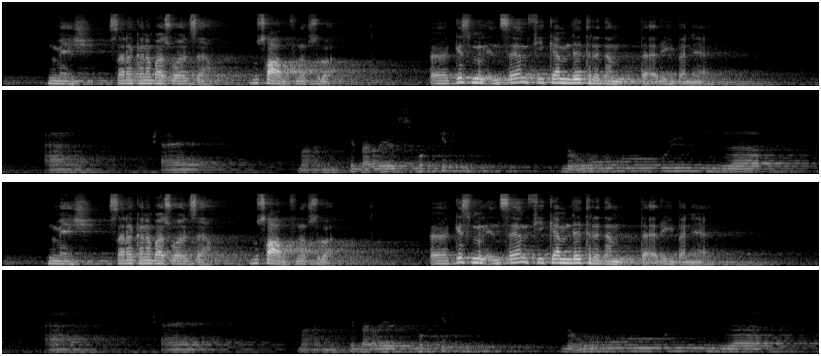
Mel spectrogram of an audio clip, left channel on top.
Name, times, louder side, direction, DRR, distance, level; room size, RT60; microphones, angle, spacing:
voice 1, 0.5-2.1 2.5-3.3 4.3-7.1, equal, 10° right, 9 dB, 0.9 m, -23 dB
voice 2, 8.6-9.1 9.8-10.2 11.1-12.9 13.8-15.7, left 1 dB, 75° left, 4 dB, 1.7 m, -38 dB
24.0 x 22.5 x 8.2 m, 2.6 s
head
